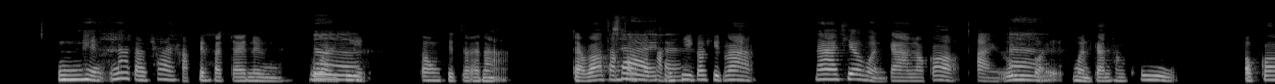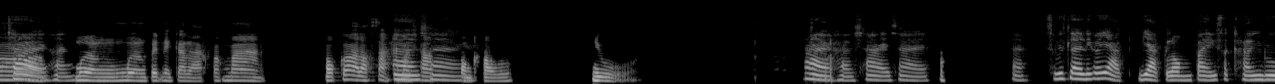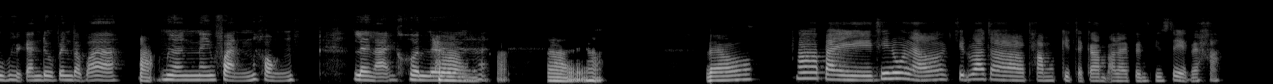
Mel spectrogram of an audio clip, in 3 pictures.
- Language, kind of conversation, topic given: Thai, unstructured, คุณเคยมีประสบการณ์สนุกๆ กับครอบครัวไหม?
- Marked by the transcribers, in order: tapping; other background noise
